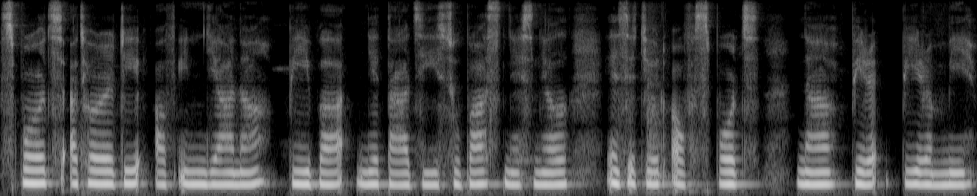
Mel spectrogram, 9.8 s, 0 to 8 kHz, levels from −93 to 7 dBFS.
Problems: none marked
